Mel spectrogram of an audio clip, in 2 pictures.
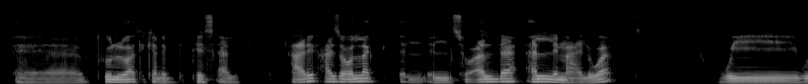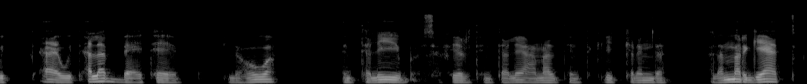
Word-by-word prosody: آآ، 90 0 -8
طول 120 -1 +2
الوقت 115 +1 +2
كانت 95 -3 -5
بتسأل، 100 -3 -4 0.5
عارف 130 +7 +3
عايز 130 0 +2
أقول 125 +3 +5
لك 140 -1 -2
ال 105 -3 -5
السؤال 115 +5 +1
ده 135 +1 +2
قل 125 -1 +5
مع 100 -3 +2
الوقت 100 +6 +1 1.0
و 100 0 0 0.7
وت 95 0 -2 0.5
واتقلب 120 +5 +2
بعتاب. 95 -1 -2 0.5
اللي 95 -1 -7
هو 115 +4 +1 0.7
أنتَ 100 +1 -7
ليه 110 +1 +4
ب 100 - -9
سافرت؟ 100 -2 -5
أنتَ 95 +1 -10
ليه 100 +3 -2
عملت؟ 95 0 -4
أنتَ 90 -1 -11 0.2
ليه 105 - -2
الكلام 100 0 -5
ده. 95 +1 -5 0.4
فلمّا 110 +6 +4
رجعت 120 +3 +4
100 Hz, 125 wpm, -35 LUFS, 95-120 Hz, 1.0 s, أقول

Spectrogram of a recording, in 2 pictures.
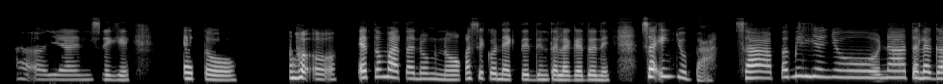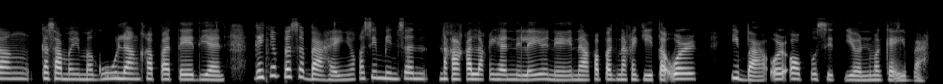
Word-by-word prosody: Oo, 245 -2 -10
'yan 220 0 -6
sige. 215 -2 -4 0.5
Ito, 220 -7 +1 0.5
oo. 300 -6 +4 0.3
Ito 320 +2 +4
matanong 275 -6 +2
'no? 220 -3 -1
Kasi 275 +2 -1
connected 230 -4 0
din 220 - -1
talaga 210 -1 +2
do'n 210 -2 0
eh. - - -42 0.3
Sa 360 -1 +7
inyo 365 -7 -1
ba, - - -9 0.2
sa 300 0 +4
pamilya 370 +1 0
n'yo, 320 -2 -2
na 315 0 +1
talagang 275 -3 +1 0.2
kasama 260 -3 +2
yung 230 -1 -2
magulang, 260 +2 0
kapatid, 235 -3 0
'yan, 215 -1 0 0.2
ganyan 335 +7 0
ba 360 - +5
sa 350 -1 -2
bahay 215 -4 +1
niyo? 235 - -6
Kasi 275 +4 -4
minsan, 270 -2 -1
nakakalakihan 240 -2 +2
nila 215 -1 -1 0.2
'yon 225 - -5
eh, 205 0 -3
na 215 0 0
kapag 230 +1 0
nakikita 225 -1 0
or 255 0 +3 0.3
iba 210 -10 +1
or 245 - +2
opposite 245 -3 -2
'yon 200 -1 -1
magkaiba? 205 -2 -3
245 Hz, 150 wpm, -21 LUFS, 220-290 Hz, 0.5 s, Sa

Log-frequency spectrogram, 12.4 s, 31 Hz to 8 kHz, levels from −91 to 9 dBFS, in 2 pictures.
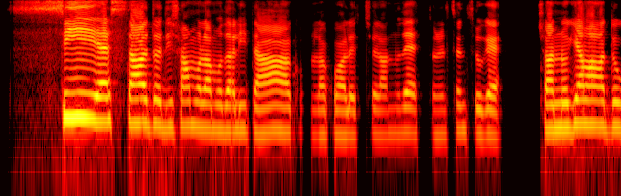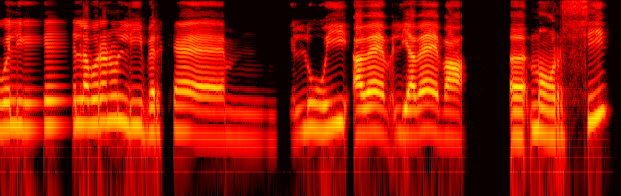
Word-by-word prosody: Sì, 290 0 +6
è 260 -1 +9
stata 245 -2 +4
diciamo 225 +1 -4
la 215 -1 +1
modalità 200 -1 0
con 185 - -33
la 175 -1 -9
quale 175 -1 -6
ce 185 - -13
l'hanno 180 +1 -11
detto, 185 -2 -5
nel 175 0 -15
senso 200 -3 -11
che 175 -1 -3 0.3
ci - - -5
hanno 215 +1 +2
chiamato 230 -1 +2
quelli 220 0 -6
che 235 0 -7
lavorano 245 +2 -2
lì, 230 -4 -7
perché, 190 -3 -2
mhmm, 160 -2 -26 0.3
lui 215 +3 -6
avev 185 0 +1
li 185 +1 -6
aveva, 180 -3 +1 0.4
uhm, 170 0 +1
morsi. 205 - -5
205 Hz, 145 wpm, -23 LUFS, 180-230 Hz, 0.4 s, è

